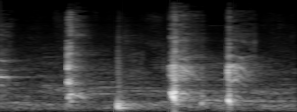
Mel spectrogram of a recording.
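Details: Acted coughing by hospital emergency department staff, demonstrating for mask-wearing awareness against airborne disease spread: four separate short coughs with faint room noise behind them.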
